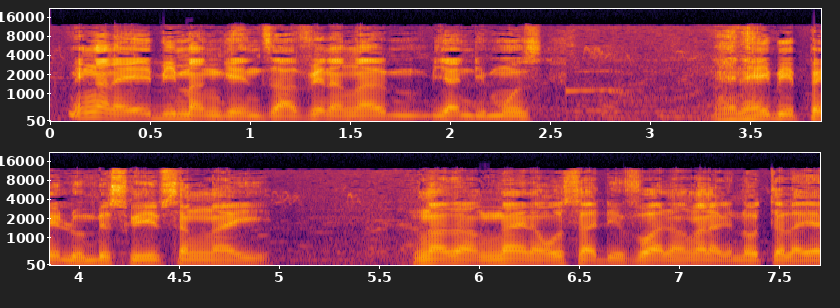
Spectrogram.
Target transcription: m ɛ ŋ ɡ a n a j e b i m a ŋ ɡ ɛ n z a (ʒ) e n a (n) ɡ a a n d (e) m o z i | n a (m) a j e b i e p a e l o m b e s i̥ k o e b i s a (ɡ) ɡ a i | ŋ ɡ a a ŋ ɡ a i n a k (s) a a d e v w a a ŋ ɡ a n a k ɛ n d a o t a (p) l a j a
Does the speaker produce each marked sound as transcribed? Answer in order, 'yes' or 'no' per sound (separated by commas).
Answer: no, no, no, no, no, yes, no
